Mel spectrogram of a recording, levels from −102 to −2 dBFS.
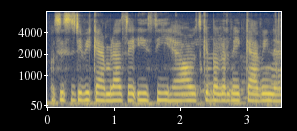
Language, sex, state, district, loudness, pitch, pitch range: Hindi, female, Punjab, Kapurthala, -15 LUFS, 215 Hz, 215-225 Hz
